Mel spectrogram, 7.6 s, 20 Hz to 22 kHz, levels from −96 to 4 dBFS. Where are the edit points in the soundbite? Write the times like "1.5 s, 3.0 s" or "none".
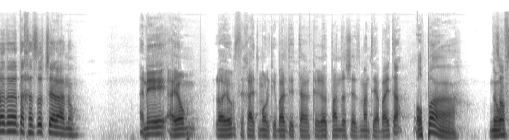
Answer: none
